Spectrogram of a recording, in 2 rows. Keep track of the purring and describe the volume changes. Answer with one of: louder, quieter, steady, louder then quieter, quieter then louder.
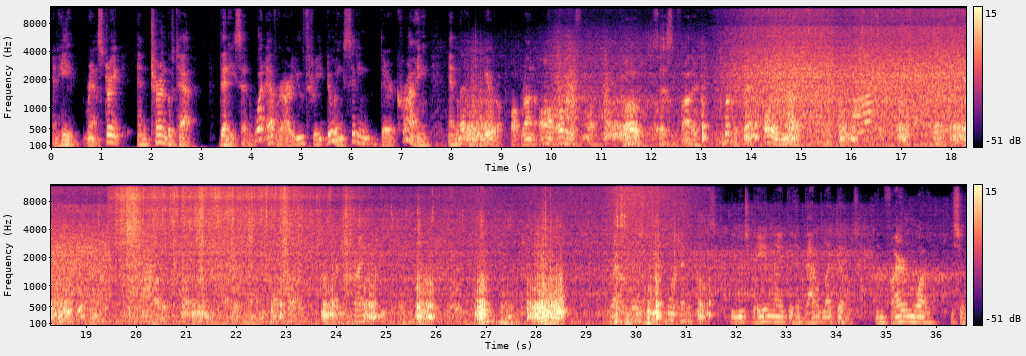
louder.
